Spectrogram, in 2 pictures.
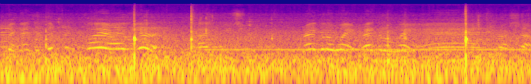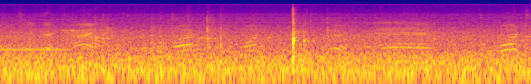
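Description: Tennis racket striking a ball during a drill: three sharp pops about three and a half seconds apart, over faint background voices.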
